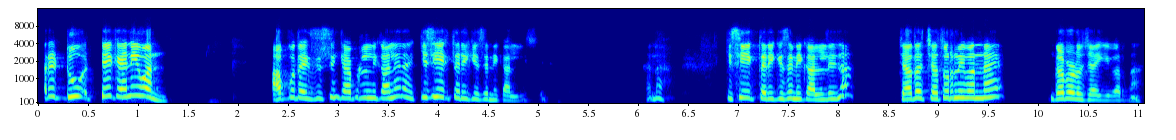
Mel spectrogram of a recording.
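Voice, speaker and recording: A man's voice: extremely high pitch, fairly quick, pauses often, pushed and bright, no echo, muffled recording. A middle-aged man teaching an accountancy class, talking straight to his students, mixing Hindi and English terms, joking and scolding by turns. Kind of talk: online class lecture.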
